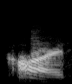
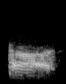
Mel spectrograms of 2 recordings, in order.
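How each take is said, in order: First: Card is said with a plain American vowel. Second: Card is said with a New Zealand vowel. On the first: "instead of saying card" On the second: "he uh, says card, like C A"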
